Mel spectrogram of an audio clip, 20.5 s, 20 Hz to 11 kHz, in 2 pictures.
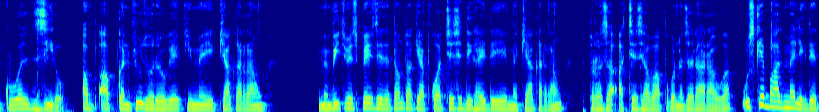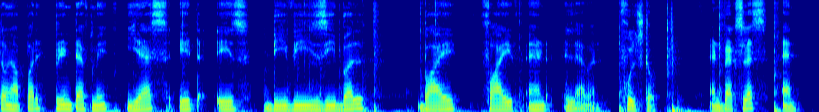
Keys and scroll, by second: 0.0-1.3 typing, 2.4 space, 3.3 space, 4.3 space, 5.4 space, 6.5 space, 9.3 shift+[, 9.6 Return, 10.6-17.9 typing, 17.8 Right, 19.2 \, 19.9 n.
